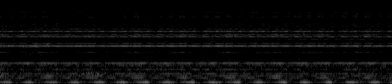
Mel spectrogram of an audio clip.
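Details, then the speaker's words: SMC Omega KW52 ceiling fan with light kit, from December 2008, run through speeds: low hum throbbing about twice a second with a faint steady whine; noisy fan, cause not clear. "is pretty noisy, as you can hear."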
